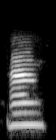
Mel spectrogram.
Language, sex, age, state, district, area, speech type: Tamil, female, 30-45, Tamil Nadu, Dharmapuri, urban, conversation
